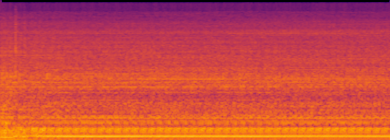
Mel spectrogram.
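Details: Car after replacing an exhaust that snapped in two: steady, even idle with smooth low hum and no puffing or ticking; exhaust sealed, no leaks, healthy.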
